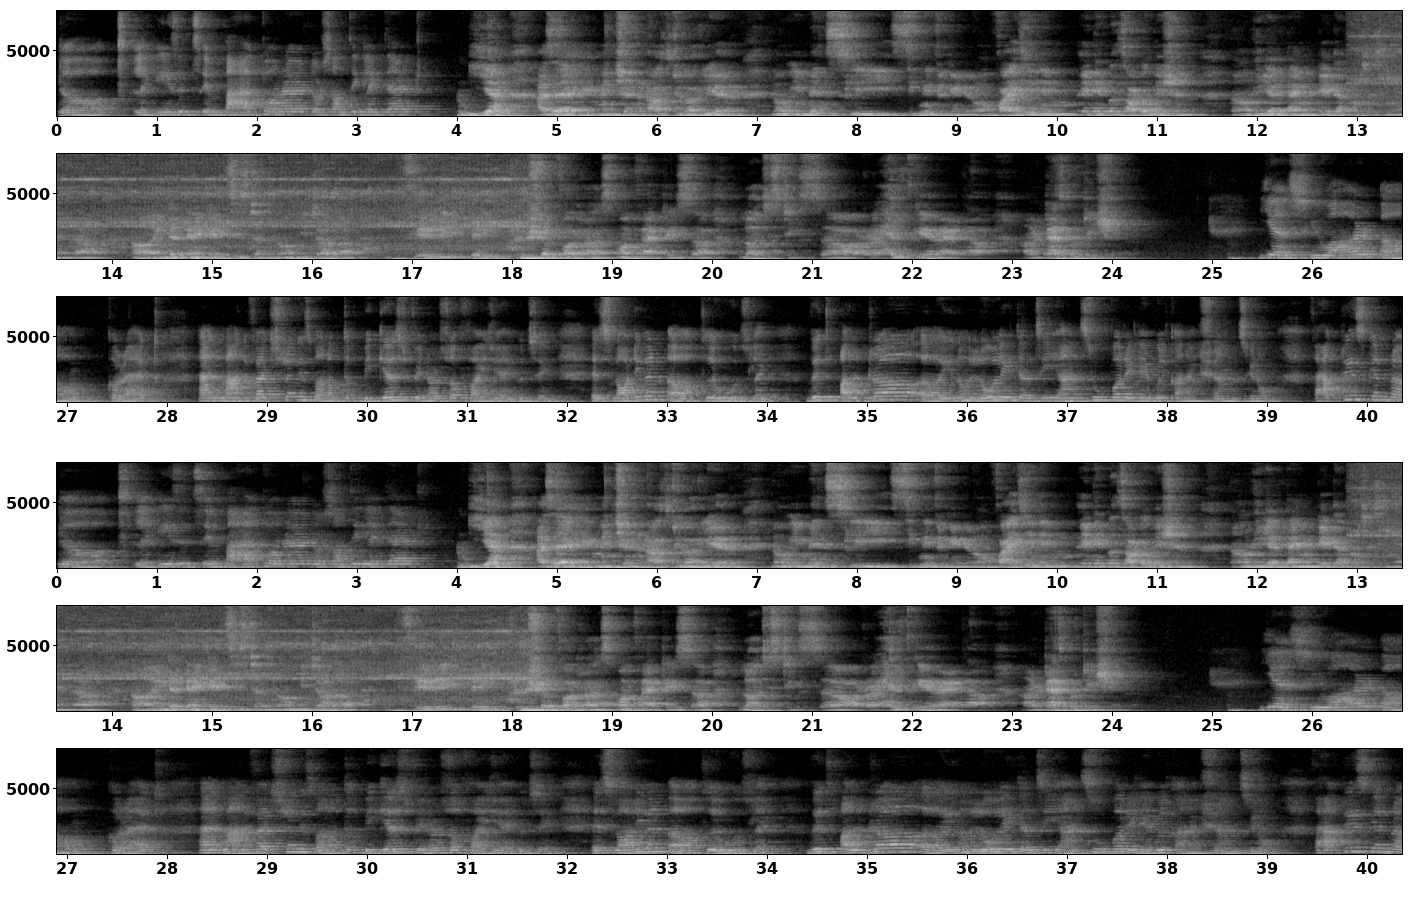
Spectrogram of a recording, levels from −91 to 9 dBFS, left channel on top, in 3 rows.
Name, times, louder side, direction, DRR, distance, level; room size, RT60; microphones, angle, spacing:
voice 1, 0.0-3.6 25.0-40.3, left 1 dB, 80° left, 3 dB, 0.4 m, -30 dB
voice 2, 4.0-24.1 25.1-25.3, equal, 30° right, -5 dB, 0.7 m, -23 dB
Tools, 12.9-18.2, right 1 dB, ahead, 0.4 m, -35 dB
2.3 x 2.2 x 2.9 m, 0.92 s
head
